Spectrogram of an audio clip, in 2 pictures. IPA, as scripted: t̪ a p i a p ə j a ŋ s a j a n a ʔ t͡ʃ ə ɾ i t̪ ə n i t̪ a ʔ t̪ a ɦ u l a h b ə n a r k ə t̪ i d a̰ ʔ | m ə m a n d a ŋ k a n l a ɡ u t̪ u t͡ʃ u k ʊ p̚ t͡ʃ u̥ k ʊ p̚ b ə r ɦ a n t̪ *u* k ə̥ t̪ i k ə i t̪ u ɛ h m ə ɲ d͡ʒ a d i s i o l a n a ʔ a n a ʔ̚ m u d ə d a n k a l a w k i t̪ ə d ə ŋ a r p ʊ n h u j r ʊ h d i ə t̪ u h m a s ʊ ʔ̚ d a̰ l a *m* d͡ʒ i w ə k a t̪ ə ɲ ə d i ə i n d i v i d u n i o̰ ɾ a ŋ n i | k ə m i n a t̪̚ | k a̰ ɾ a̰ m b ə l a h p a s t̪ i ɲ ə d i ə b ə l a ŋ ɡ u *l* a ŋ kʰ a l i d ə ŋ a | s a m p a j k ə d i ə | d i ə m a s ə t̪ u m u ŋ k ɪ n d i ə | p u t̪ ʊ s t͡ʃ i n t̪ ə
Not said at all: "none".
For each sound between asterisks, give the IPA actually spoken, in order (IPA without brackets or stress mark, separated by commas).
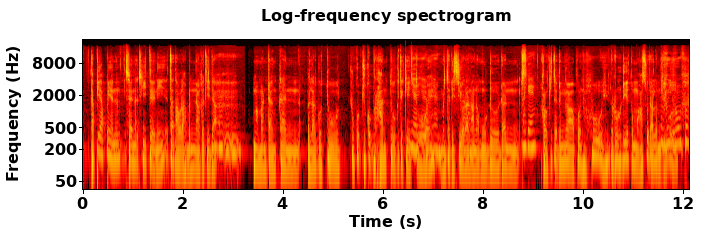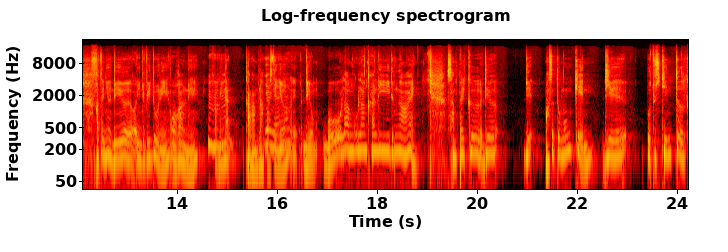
u, m, l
